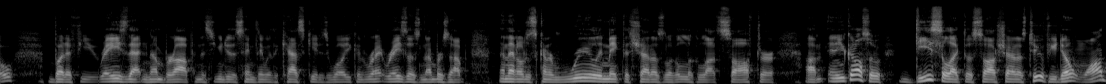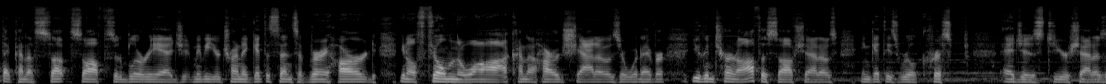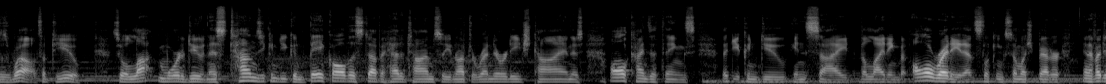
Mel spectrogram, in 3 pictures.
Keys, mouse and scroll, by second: 2.2-3.4 drag, 9.4 click, 10.3 click, 12.8 click, 18.5 click, 19.0 click, 22.3 click.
